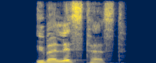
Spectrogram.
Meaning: inflection of überlisten: 1. second-person singular present 2. second-person singular subjunctive I
- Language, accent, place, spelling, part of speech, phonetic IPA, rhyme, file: German, Germany, Berlin, überlistest, verb, [yːbɐˈlɪstəst], -ɪstəst, De-überlistest.ogg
